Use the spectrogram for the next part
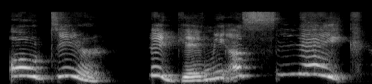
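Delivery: high, slow cry of dismay; squeaky dismayed voice. Acted. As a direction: wail it like a shocked little kid. Character's dismay in read story.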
